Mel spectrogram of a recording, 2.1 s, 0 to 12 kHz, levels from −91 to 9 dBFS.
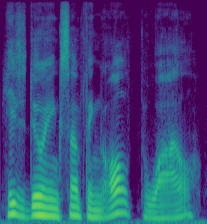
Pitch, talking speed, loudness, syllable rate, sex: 120 Hz, 175 wpm, -19 LUFS, 4.8 syllables/s, male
